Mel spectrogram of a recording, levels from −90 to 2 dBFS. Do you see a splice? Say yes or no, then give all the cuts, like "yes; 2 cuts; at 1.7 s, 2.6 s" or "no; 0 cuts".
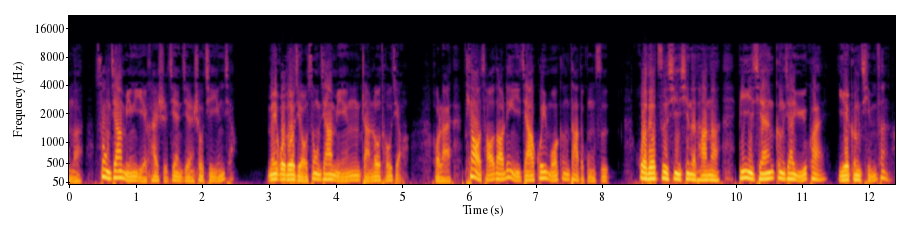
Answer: yes; 1 cut; at 2.8 s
